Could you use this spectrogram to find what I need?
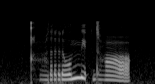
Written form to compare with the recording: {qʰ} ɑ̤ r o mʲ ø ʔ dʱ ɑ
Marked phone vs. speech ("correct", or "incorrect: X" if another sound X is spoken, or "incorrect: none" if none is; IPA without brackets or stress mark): correct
